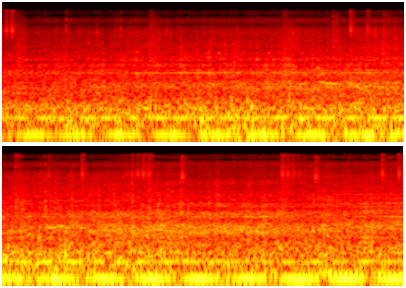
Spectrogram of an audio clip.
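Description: Kubota combine harvester's diesel engine running steadily under load while it cuts and threshes rice, with a low hum that pulses about twice a second.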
